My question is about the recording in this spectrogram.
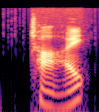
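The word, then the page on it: chai3: tone 3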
